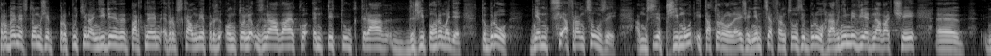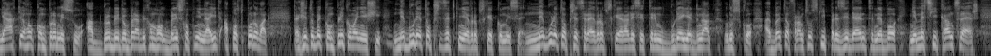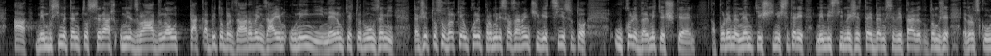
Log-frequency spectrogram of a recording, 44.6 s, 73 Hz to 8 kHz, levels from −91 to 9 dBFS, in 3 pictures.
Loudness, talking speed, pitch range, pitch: -26 LUFS, 175 wpm, 155-180 Hz, 170 Hz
